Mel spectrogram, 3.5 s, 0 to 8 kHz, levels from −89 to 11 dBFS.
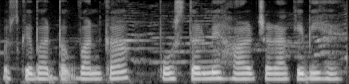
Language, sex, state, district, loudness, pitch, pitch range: Hindi, female, Arunachal Pradesh, Longding, -15 LUFS, 195 Hz, 195-210 Hz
